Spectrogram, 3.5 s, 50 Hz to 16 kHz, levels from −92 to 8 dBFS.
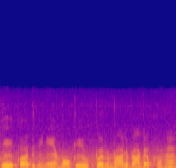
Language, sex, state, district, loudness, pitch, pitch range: Hindi, female, Chandigarh, Chandigarh, -15 LUFS, 180 Hz, 170-190 Hz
